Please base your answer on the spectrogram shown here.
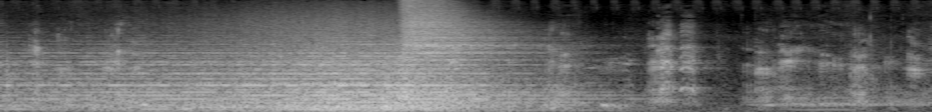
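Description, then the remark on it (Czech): Pigs grunting and snorting in a dense chorus, swelling to a loud squealing burst midway, then thinning to scattered separate grunts near the end. “Prasata jsou konec konců víc podobný lidem než koně.”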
